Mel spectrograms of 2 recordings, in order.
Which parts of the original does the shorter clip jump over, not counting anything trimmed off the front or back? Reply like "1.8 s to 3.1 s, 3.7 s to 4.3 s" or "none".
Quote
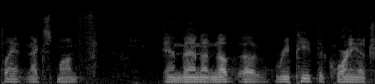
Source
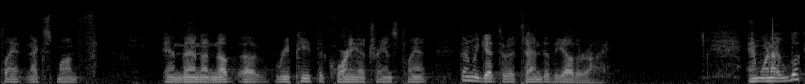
none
